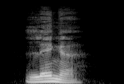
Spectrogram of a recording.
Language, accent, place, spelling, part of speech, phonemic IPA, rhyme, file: German, Germany, Berlin, Länge, noun, /ˈlɛŋə/, -ɛŋə, De-Länge.ogg
- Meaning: 1. length 2. longitude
